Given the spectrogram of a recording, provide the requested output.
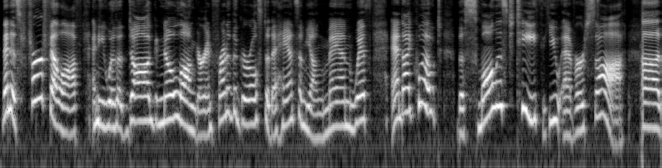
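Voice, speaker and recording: A woman's voice: on the high side, sharp tone. A woman hosting and narrating fairy tales as scripted comedy, with wry, irreverent asides. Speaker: host and storyteller.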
